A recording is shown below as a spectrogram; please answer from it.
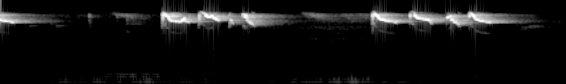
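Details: A male Oriental white-eye gives ngalas song that prompts other white-eyes to join in. Two clusters of three to four high, thin, downslurred notes, separated by a short pause.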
